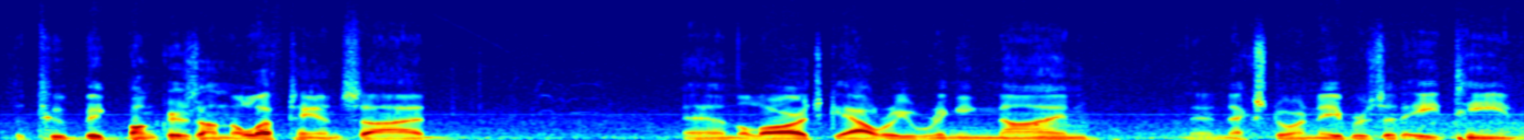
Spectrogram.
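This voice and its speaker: A man's voice: low-pitched, steady tone, moderate pace. A man giving live golf commentary with wry, wisecracking asides. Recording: noisy outdoor broadcast with crowd, 1980s. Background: outdoor gallery crowd and ambience.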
